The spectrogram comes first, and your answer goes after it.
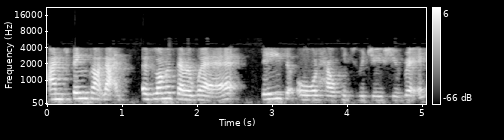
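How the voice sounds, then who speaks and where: A woman with an English accent talks at a moderate pace and medium pitch, with ordinary pitch variation and big swings in loudness. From England. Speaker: nurse educator. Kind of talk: webinar Q&A. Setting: online webinar.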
